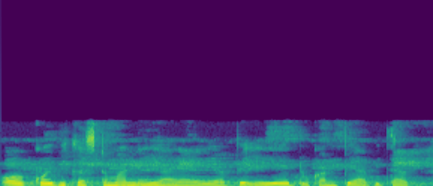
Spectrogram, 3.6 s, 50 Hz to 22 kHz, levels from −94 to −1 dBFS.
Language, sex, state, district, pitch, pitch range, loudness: Hindi, female, Tripura, West Tripura, 225 Hz, 210-235 Hz, -16 LUFS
